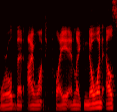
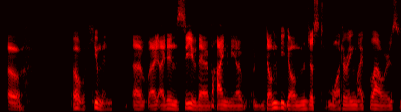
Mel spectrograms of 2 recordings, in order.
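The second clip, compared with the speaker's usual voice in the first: deep, really low, dignified, noble voice. Speaker demonstrates the game characters' voices; Asgore's really low noble voice. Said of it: "the really low noble voice".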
